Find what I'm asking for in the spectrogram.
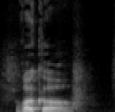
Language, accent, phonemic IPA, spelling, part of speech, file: French, France, /ʁə.kɔʁ/, recors, noun, LL-Q150 (fra)-recors.wav
- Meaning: bailiff's assistant; (pejorative) bumbailiff, tipstaff, catchpoll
